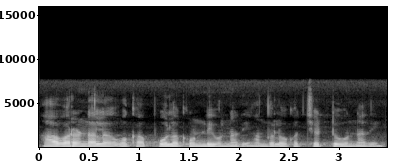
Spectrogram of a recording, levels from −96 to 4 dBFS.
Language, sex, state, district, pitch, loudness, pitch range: Telugu, male, Telangana, Mahabubabad, 125 Hz, -17 LUFS, 120-130 Hz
